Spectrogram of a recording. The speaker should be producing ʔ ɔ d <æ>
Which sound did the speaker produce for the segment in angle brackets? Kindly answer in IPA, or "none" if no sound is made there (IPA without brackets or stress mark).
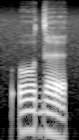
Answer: æ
